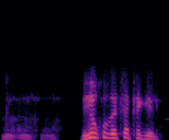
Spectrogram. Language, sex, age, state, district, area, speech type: Assamese, male, 45-60, Assam, Darrang, rural, conversation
